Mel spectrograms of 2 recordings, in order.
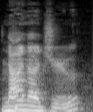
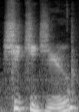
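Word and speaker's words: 七十: the larger numbers here, so 70, nanaju, you don't say shichiju, you say nanaju, 70, nanahyaku, 700, and so on and so forth.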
